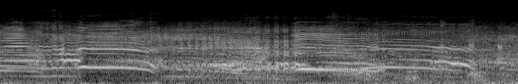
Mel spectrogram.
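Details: From the vast Cape Fur seal colony at Cape Cross, Skeleton Coast: long, drawn-out bleating cries, each sliding downward at its end, several voices following one another in a loud chorus.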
